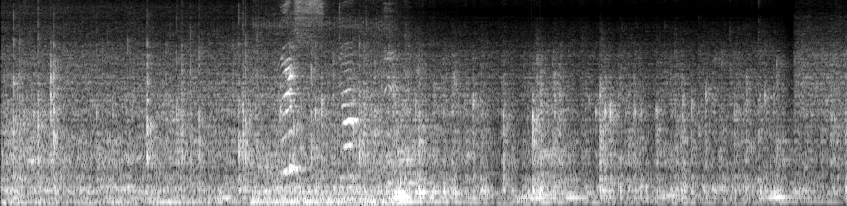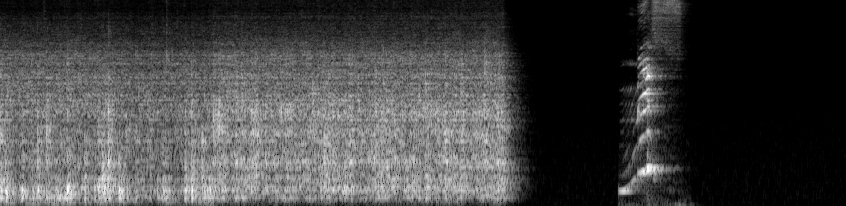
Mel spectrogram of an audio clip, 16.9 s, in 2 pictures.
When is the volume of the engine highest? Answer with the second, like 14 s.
4 s.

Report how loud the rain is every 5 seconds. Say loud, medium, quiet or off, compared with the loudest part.
loud, loud, loud, off.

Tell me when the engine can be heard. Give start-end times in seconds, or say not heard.
2.5-9.2.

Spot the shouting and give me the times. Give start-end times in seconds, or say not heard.
2.6-4.1, 14.7-15.3.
